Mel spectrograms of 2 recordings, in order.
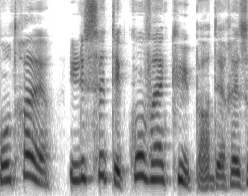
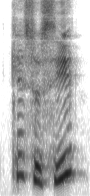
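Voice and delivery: higher-pitched exclamation; exclaimed question; 7 semitones higher than usual. A narrator's reading. Someone hands uncle the folded paper, exclaiming. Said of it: "quelqu'un de s'exclamait".

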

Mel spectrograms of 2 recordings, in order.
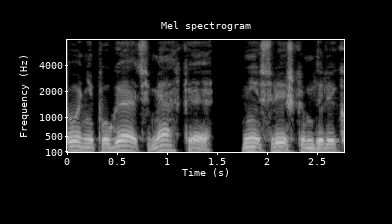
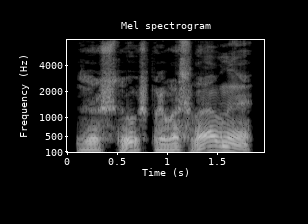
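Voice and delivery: usual speaking voice

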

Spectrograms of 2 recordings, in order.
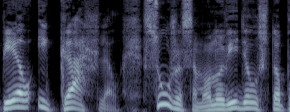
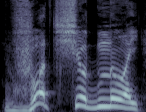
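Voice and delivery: slow, higher, amused drawl; amused smirk; 6 semitones higher, much slower than usual. Acted. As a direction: chuckle at the silly dragon. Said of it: "усмехнулся Вико".

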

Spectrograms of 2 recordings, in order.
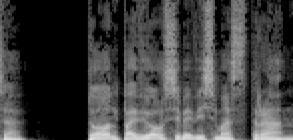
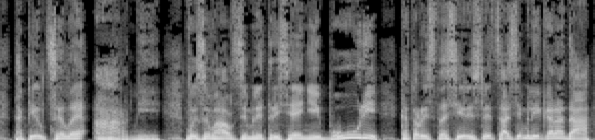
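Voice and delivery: boastful spirit; 3 semitones higher than usual. Acted. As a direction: relish every killing boast.

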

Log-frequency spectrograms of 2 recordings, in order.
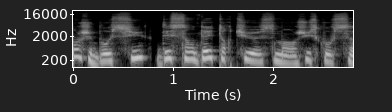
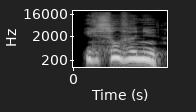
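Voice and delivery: louder sudden cry of realisation; exclaiming; 2 semitones higher, 6 dB louder than usual. Acted. Alix realises the killers came, a louder exclamation. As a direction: blurt it out as it dawns on her. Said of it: "s'écria-t-elle".

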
